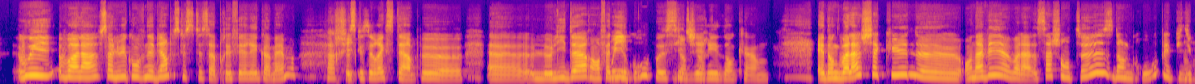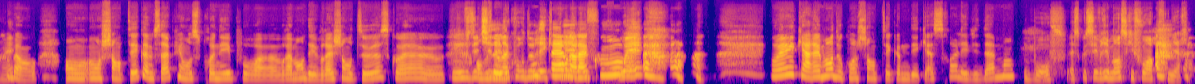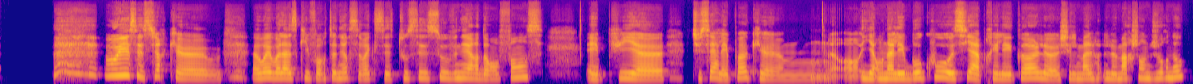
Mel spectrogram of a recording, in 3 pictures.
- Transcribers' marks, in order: other background noise; laugh; laugh
- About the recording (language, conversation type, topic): French, podcast, Quelle chanson te rappelle ton enfance ?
